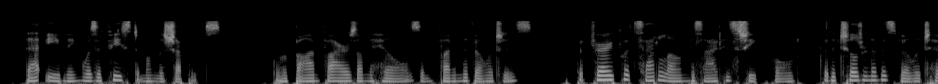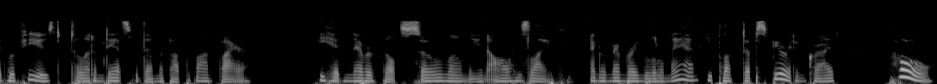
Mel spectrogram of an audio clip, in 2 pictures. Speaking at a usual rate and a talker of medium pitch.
No: fast, 215 wpm; medium, 150 Hz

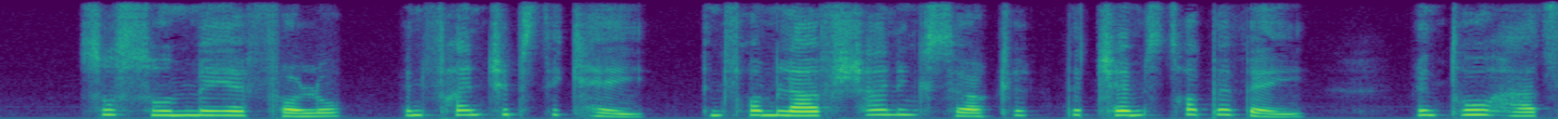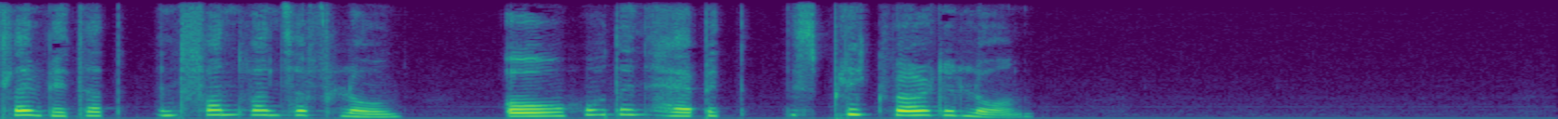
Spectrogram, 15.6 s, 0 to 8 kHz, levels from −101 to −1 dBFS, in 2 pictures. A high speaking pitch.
Yes: very high, 285 Hz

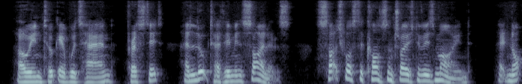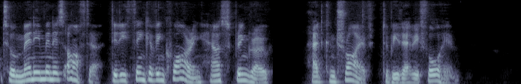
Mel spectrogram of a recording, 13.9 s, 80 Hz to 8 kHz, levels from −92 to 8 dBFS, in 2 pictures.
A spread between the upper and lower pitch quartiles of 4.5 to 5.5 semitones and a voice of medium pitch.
Yes: average, 5.0 semitones; medium, 155 Hz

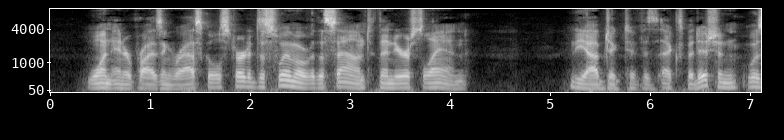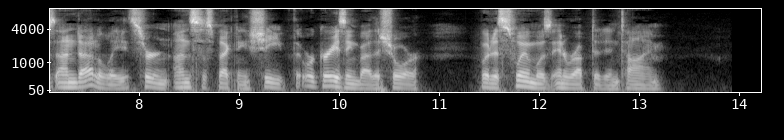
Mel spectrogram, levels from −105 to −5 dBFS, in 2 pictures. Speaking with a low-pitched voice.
Yes: low, 105 Hz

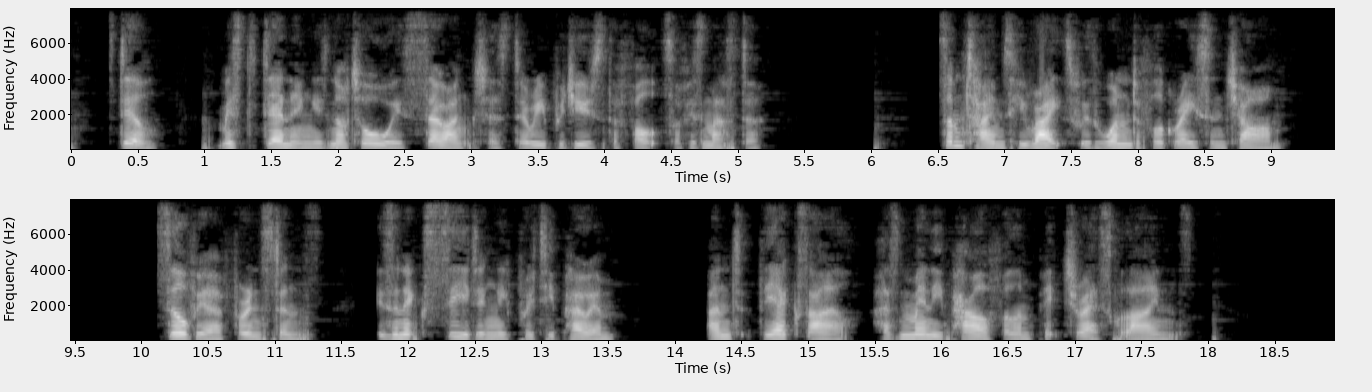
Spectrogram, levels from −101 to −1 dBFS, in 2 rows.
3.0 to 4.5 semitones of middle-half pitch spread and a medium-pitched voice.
Yes: average, 3.3 semitones; medium, 150 Hz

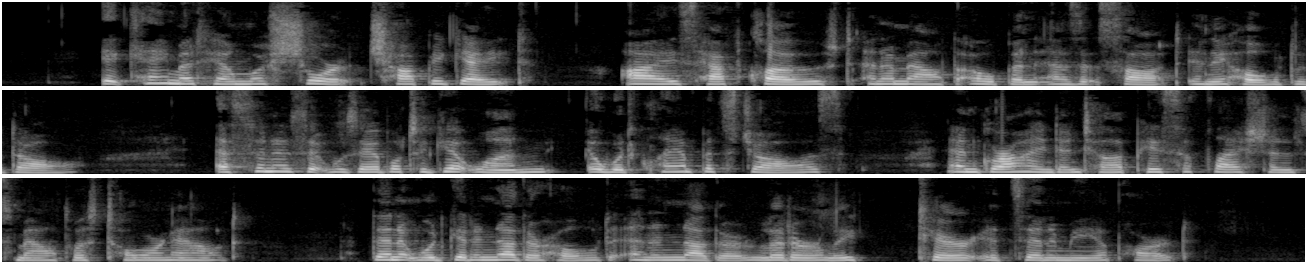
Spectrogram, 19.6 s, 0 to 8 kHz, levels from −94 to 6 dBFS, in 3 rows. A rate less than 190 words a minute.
No: average, 195 wpm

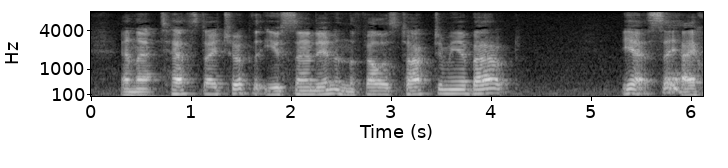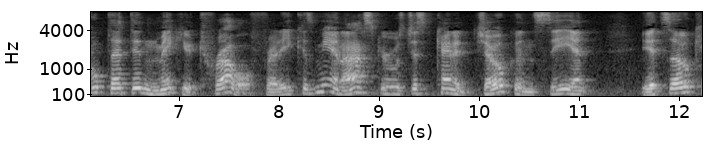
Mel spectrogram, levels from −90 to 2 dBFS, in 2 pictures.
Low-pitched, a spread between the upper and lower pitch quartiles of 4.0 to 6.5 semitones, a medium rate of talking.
Yes: low, 130 Hz; average, 4.9 semitones; average, 190 wpm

